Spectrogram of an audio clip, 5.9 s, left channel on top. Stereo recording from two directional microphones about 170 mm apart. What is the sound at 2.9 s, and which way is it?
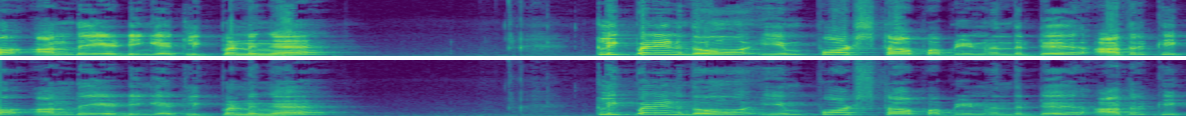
A woman's voice, 20° left (ahead or behind).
